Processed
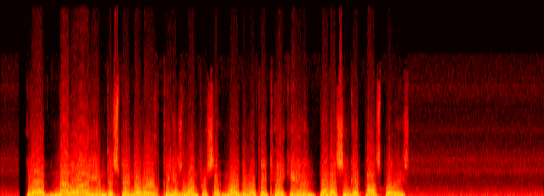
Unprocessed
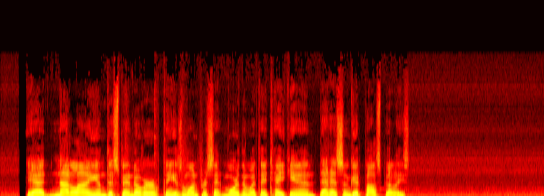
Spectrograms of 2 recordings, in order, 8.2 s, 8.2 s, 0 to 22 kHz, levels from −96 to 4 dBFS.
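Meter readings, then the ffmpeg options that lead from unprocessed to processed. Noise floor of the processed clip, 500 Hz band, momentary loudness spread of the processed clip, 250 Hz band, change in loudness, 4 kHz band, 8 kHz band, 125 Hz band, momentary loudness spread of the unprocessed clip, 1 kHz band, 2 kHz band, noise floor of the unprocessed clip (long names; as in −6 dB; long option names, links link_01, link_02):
−60 dBFS, −11.5 dB, 3 LU, −10.5 dB, −10.5 dB, −7.5 dB, −5.5 dB, −11.0 dB, 5 LU, −10.0 dB, −9.5 dB, −52 dBFS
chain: -af "asoftclip=type=hard:threshold=-23dB,afftfilt=real='hypot(re,im)*cos(2*PI*random(0))':imag='hypot(re,im)*sin(2*PI*random(1))':win_size=512:overlap=0.75"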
